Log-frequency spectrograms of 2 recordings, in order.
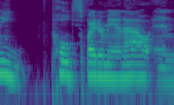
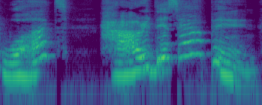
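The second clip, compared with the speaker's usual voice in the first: mock fan shock; much slower than usual. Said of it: "Everyone's like".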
